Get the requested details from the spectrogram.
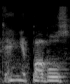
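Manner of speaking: pretend angry voice. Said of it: "in a really angry voice".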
